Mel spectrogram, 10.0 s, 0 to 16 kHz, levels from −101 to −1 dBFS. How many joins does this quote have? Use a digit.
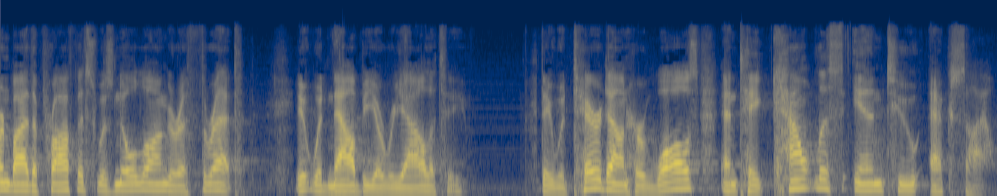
2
